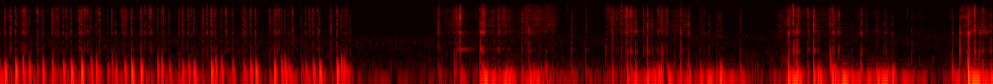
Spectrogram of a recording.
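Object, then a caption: Composite cardboard tube can with plastic lid and metal base. Rapid fingertip taps and nail scratches on the side and lid of a red Pringles can, a hand-sized, hollow composite cardboard tube with a foil lining, plastic lid and metal base, apparently with chips inside, held in the hands. Dull, low thuds come in quick bursts mixed with scratchy brushing, with a short pause near the middle.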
